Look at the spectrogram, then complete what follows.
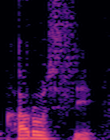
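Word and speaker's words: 過労死: 나오다 보니까이 과로사 자죠 과로사의 그 번식 발음이이 카로 씨예요 카로시 그래서이 카로가 국제적인 용어가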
